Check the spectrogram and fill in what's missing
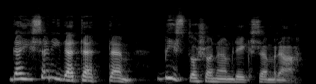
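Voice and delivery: put-on girl crying out in alarm; cried out. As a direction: call out in dismay. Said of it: "kiáltotta".

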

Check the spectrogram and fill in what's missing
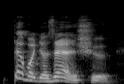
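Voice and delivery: put-on high, loud joyful call to the giant girl; excited gnome calling to the newcomer. A narrator's reading. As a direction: call out with glee. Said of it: "kiáltotta felé".

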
